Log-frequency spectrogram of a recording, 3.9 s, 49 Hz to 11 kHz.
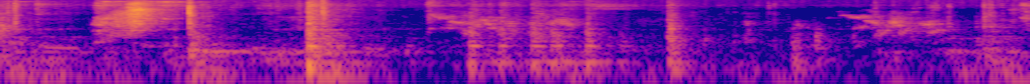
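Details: Pet budgerigar gnawing on a piece of sugarcane made for small animals, recorded 17 February 2018 indoors. Irregular dry crunching and sharp clicks come in uneven bursts, with a short high squeaky note near the start.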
